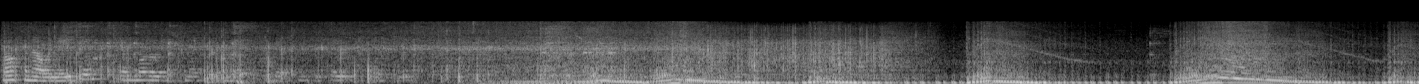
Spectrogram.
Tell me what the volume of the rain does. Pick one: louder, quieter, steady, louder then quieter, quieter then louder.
steady.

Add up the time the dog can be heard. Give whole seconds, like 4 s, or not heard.
not heard.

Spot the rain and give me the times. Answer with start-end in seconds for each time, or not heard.
0.0-9.4.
